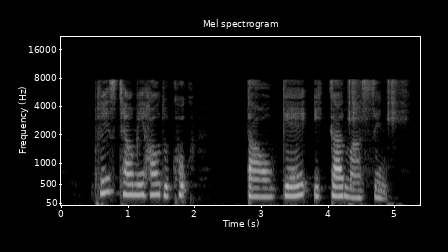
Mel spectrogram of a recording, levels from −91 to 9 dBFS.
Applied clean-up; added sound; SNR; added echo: classical method WPE with log-MMSE.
